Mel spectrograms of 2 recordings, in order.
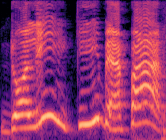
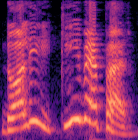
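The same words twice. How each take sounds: First: It is said as a mocking imitation. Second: It is said as a plain, puzzled question. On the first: Someone else's words are mimicked to ridicule them. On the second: Someone asks what is going on.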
